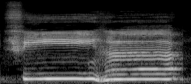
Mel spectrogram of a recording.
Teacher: या साकिन से पहले ज़ेर या मद्दा 2 सेकंड तक लंबा करना है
